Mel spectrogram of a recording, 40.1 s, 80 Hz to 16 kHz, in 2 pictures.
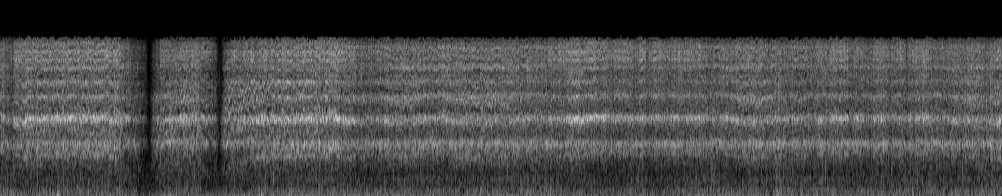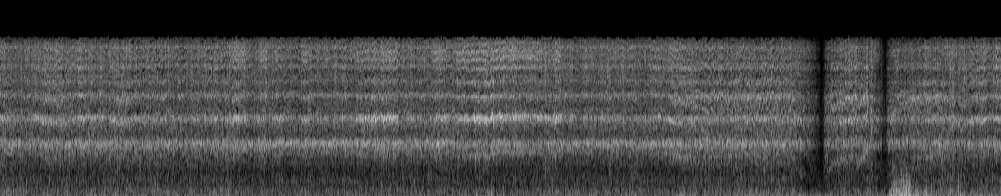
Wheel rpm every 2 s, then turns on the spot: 210, 120, 130, 210, 220, 220, 230, 230, 230, 230, 220, 230, 230, 230, 230, 230, 230, 200, 120, 160.
none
